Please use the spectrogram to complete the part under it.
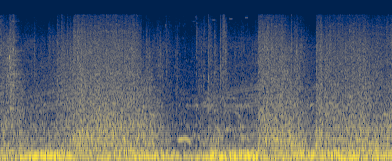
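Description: Energy blasts whoosh and roar past.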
